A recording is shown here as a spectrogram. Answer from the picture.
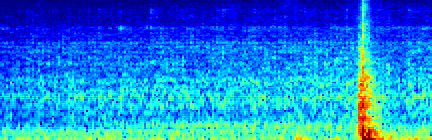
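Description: A car door shutting with one heavy thud near the end, over the steady low hum of the Ford Territory's engine idling.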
